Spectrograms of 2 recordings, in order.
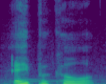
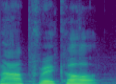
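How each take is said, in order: First: That vowel is said with a plain sound. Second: One vowel is said with a sharp sound. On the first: This is how the speaker has always known it. "always known it as an apricot" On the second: This is how Americans say it. "they tend to pronounce the I as a sharp I"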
